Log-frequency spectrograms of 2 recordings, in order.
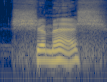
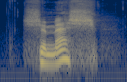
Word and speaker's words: Shemesh: It's Shemesh, which is the sun part, okay, and of righteousness, which is tzedakah. Shemesh tzedakah.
